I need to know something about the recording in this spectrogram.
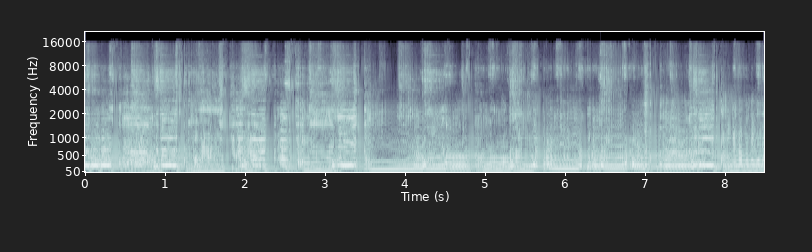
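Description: Live rock band playing an instrumental stretch with no singing, heard from the audience: drums keeping a steady beat over a bass guitar moving between held low notes, with acoustic guitar and keyboards.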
